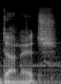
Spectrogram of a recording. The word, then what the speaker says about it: Dunwich: master, or in this case the mayor of Dunwich, which by the way is the correct way to say it.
